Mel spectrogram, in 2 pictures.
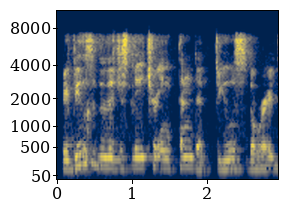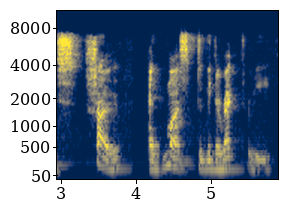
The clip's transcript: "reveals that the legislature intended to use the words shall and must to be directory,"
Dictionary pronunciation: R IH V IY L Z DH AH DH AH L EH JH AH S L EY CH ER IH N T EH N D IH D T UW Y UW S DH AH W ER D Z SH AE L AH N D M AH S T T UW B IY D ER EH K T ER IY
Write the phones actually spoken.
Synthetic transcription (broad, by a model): R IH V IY L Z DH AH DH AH L EH JH AH S L EY CH ER IH N T EH N D IH D T UW Y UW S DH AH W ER D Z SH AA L AH N D M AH S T T UW B IY D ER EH K T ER IY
